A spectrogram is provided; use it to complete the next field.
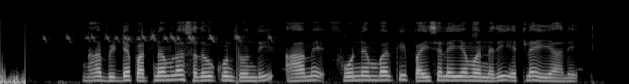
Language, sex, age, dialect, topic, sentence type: Telugu, male, 18-24, Telangana, banking, question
